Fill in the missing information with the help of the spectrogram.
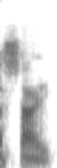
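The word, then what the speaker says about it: psi: ठीक है, यहाँ पे पी साइलेंट है, साई से डिनोट करते हैं, साई।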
